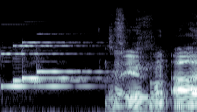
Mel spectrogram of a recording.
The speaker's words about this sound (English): That's your phone? Oh, that's you. Oh, okay. Gotcha. Those are pop-ups. That's gotcha. The worst part. I can't imagine about that. Yeah, it's like nothing. I'm like, I know that sound, but I haven't heard it in years.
